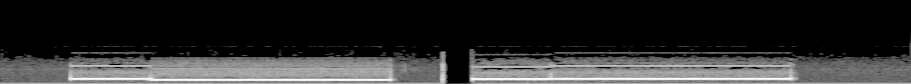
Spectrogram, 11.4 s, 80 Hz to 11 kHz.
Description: Two-tone page, heard as a one-second tone, then a three-second tone, about 830 then 700 Hz, about 790 then 830 Hz. It is heard from 0.9 to 9.9 s.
